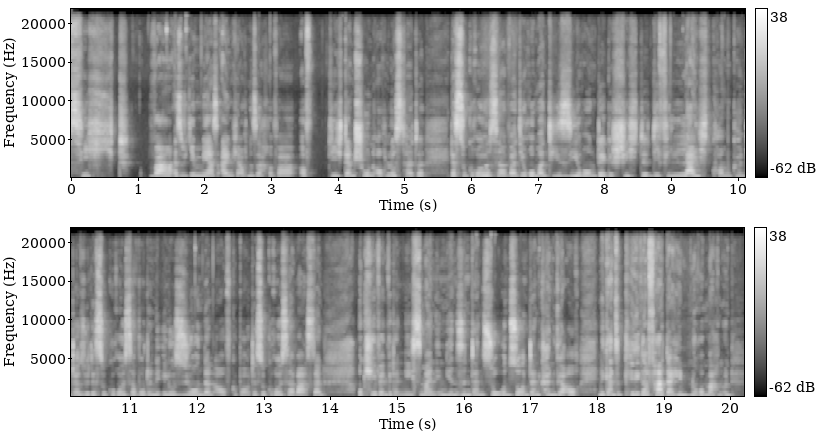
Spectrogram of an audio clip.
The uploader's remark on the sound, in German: Schon hab ich mit dem Jingle Vorsatz gebrochen und schon wieder raw und uncuttet per Handy recorded.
